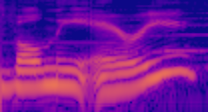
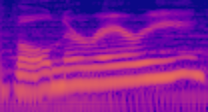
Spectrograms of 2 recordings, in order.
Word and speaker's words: vulnerary: no one did but i just thought it was vulnery i didn't realize it was vulnerary vulnerary now sounds really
